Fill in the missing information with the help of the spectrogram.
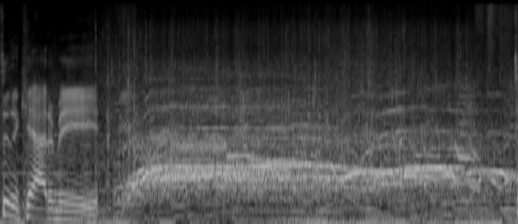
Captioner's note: cheers and applause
